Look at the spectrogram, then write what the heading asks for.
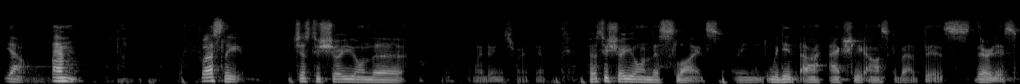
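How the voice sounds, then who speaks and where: A man with a fairly low voice speaks as a researcher at a seminar. He is hesitant and searches for his phrasing, often repeating words before he moves on. The delivery is that of an academic explaining and answering questions. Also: normal speed, gravelly. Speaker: research fellow presenting seminar. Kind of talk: seminar talk and audience Q&A.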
